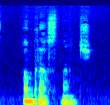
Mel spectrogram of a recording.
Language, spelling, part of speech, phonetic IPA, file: Polish, obrosnąć, verb, [ɔbˈrɔsnɔ̃ɲt͡ɕ], LL-Q809 (pol)-obrosnąć.wav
